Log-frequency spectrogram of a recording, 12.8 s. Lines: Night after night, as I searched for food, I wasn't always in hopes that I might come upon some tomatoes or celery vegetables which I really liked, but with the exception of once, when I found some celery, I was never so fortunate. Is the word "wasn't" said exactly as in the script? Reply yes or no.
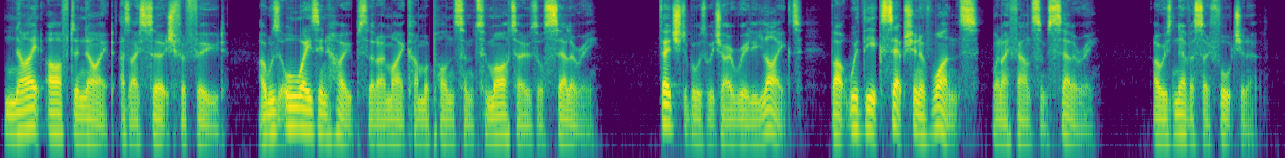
no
